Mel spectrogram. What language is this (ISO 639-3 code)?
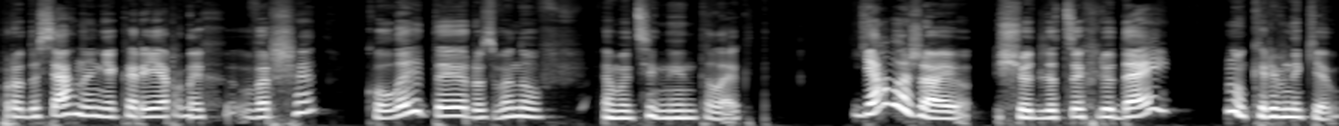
ukr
